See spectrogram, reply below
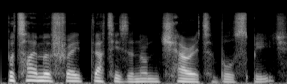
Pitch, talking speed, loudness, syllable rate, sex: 135 Hz, 165 wpm, -17 LUFS, 4.8 syllables/s, male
